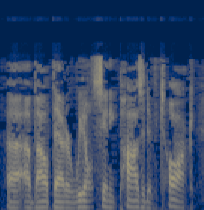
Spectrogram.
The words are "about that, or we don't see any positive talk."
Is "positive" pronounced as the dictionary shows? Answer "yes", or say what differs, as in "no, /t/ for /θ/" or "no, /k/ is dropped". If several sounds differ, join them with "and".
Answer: yes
